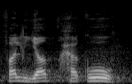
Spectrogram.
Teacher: ضاد کا جو مخرج ہے وہ زبان کی کروٹ اور داڑھوں کی جڑیں ہیں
